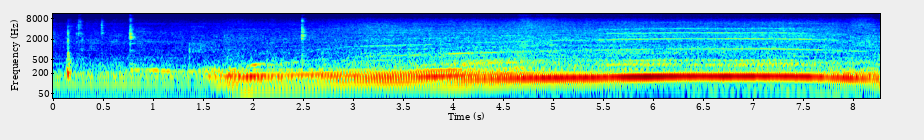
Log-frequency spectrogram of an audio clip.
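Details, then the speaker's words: Truck with home-made sequential transmission controller, driving under load in overdrive with transfer case and reduction box in low range: engine pulls steadily with a faint high whine climbing with speed, normal overdrive gear whine, shifts working properly. "I don't know if you can hear the whine from overdrive, but I am actually in overdrive in my triple low gear."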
